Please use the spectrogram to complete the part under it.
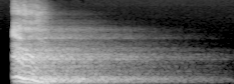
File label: Pain; Warframe; Vem Tabook; en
